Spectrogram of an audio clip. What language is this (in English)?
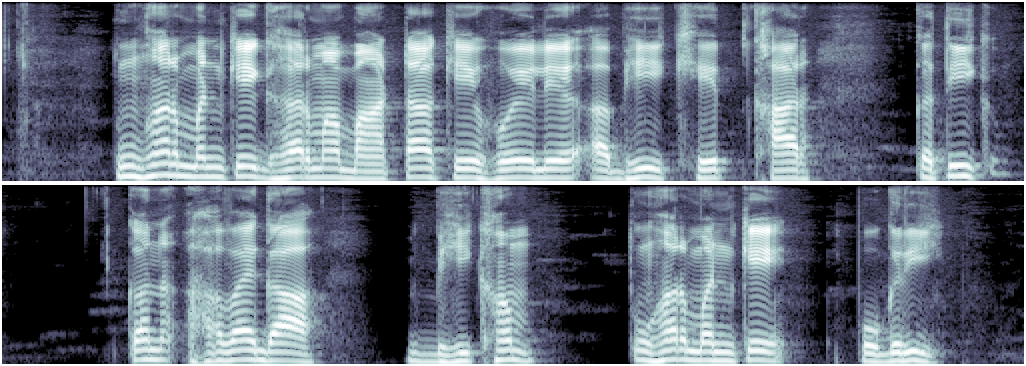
Chhattisgarhi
